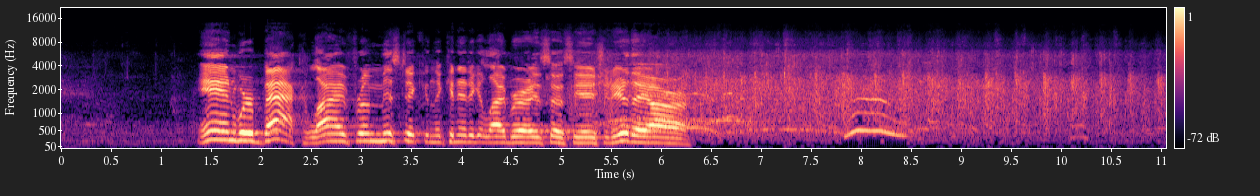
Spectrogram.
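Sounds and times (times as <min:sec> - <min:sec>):
speech: 0:01.4 - 0:06.5
audience applause: 0:05.3 - 0:11.0.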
